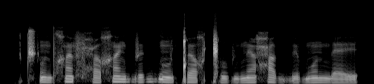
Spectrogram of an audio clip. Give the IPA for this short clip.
t͡ʃʼ ũ˨ d χ ɛ̃˦ f ħ ʏ˨ χ ɛ̃˦ ɡ b ʏ˨˦ ɡ ɠ ũ˨ ǃ œ˦ χ ǁ u˨ ɡ n ɛ̃˦ ħ ʌ˦˨ ɡ ɠ ʏ˨ b õ˦ n ɛ˨ ɪ̯

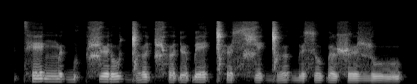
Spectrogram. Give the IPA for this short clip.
t̪ʰ e ŋ͡m ʏ ɡ͡b u k ɕ ʏ ɾ u ɡ͡ǀ ɵ t͡ɕʰ ɵ ɗ ʏ ɓ e ǀʰ ø s ɕ e ɡ͡ǀ ɵ ɡ͡b ʏ s u ɓ ɵ ʂ ø ɮ u

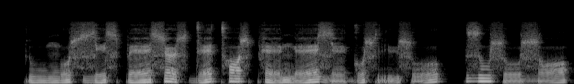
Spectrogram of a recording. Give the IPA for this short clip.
ɾ uː˩ ŋ o˩˧ ɬ ɮ e˩˧ ɬ p ɛː˩˧ ɬ œ˦˨ ɬ d ɛ˩˥ tʰ ɔ˦ ɬ pʰ ɛ˧˩˧ ŋ ɛː˩˥ ɮ ɛ˩ ɡ o˩˥ ɬ r y˩˧ ɬ o˩˥ | z u˦ ɬ oː˩ ɮ ɔ˩˧

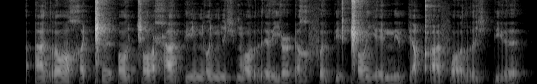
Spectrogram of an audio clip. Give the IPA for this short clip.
ʔ a r ɔ χ ɘ ǁ ɘ ʔ ɔ c ɔ ħ a pʲ ə ɲ ɔ ɲ ɤ ç m ɔ r ɘ j ə˞ ʔ ɘ ʁ f ə pʲ ə˞ ǁ ɔ j e mʲ ɔ pʲ a qʼ ɘ f ɔ r ɤ ç pʲ ɘ

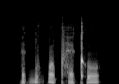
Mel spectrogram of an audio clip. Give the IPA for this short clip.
ɪ˨ ɡ͡b u˦ k͡p ʊ˨ pʰ e˨ kʼ u˦

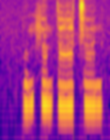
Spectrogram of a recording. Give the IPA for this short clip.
p ʊ˨˥ ŋ f ɐ˧ m t̪ aː˨˧ t͡s ɐ˧ n

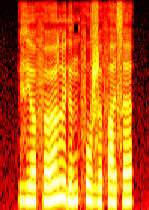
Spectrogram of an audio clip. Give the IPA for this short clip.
vʲ œː f œː l y ɾʲ o n f o ɮ ø f a e̯ s ɛ

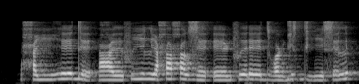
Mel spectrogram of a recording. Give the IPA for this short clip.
ħ iː ɦ eː d e | ʕ ɪː f iː l i ħ ɔ ħ ɔ l z e ʔ eː ɳ f ɪː ɾ eː dʱ ɔ ɳ ɡ i z dʱ i s ɪ l

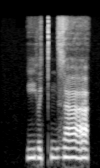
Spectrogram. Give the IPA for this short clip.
j ʏ tʲ n z a

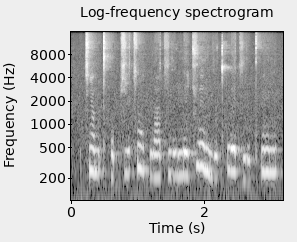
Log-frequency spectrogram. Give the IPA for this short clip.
t͡ɕ ã˥˧ m kʰ ə˨ p̚ ɕ i˧ t͡s ɔ̃˥˧ k w a˧ t͡s j u˧ n̪ e˧ t͡ɕ w e˥˧ n̪ j u˨˩ t̪ʰ w e˥˧ t͡s j u˨˩ pʰ ẽ˦ n

